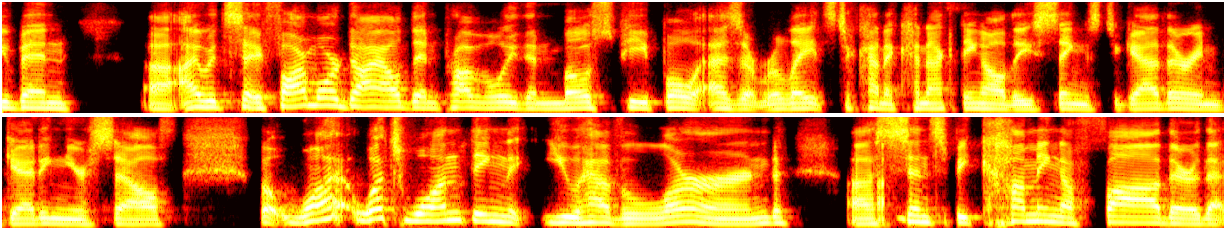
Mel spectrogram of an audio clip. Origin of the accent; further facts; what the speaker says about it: Southern California, United States; I'm from Southern California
